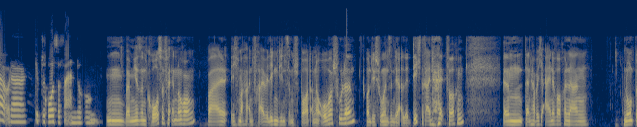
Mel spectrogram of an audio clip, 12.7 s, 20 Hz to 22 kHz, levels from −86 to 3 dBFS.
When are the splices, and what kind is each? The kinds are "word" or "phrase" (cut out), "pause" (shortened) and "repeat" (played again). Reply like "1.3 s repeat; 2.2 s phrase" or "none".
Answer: 0.9 s word; 2.1 s pause; 2.9 s word; 8.4 s word; 10.0 s pause

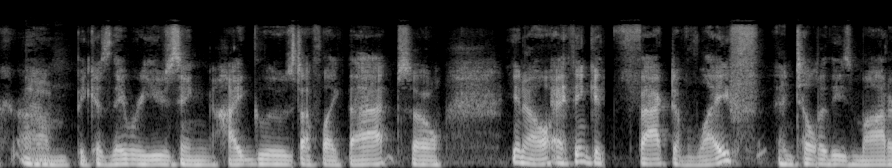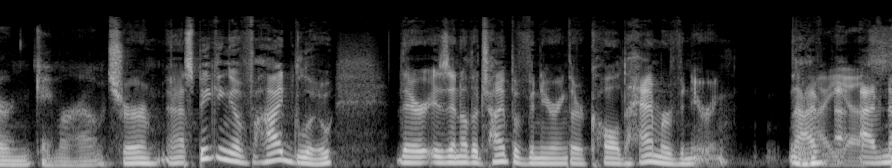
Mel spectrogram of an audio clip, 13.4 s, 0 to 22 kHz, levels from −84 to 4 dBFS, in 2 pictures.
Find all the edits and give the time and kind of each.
2.2 s word; 4.1 s word; 4.5 s word; 6.1 s word; 7.0 s word; 8.1 s word; 11.0 s word

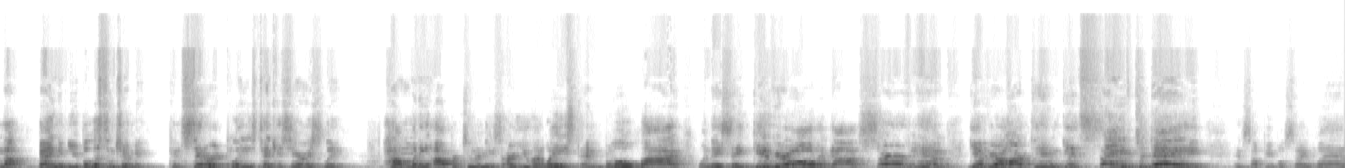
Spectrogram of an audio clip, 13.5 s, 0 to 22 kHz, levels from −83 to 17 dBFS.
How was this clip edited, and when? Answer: 1.6 s pause; 3.7 s pause; 5.4 s word; 10.1 s word

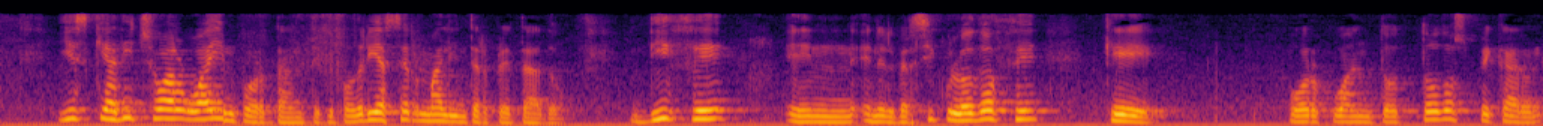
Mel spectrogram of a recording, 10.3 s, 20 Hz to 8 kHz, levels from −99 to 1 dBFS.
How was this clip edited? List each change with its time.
1.5 s word

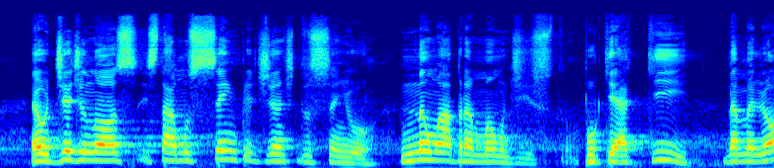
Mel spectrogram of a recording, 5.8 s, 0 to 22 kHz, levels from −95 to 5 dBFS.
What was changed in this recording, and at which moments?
2.9 s pause; 4.3 s pause

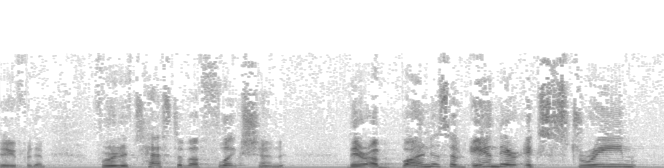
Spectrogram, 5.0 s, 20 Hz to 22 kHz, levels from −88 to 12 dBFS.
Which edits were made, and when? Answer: 1.0 s word; 3.5 s word

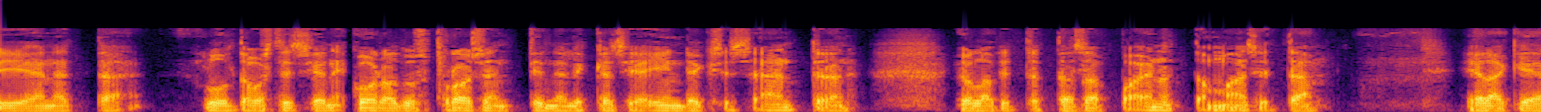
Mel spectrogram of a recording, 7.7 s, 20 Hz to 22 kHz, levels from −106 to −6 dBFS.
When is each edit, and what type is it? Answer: 1.7 s word; 5.0 s word

